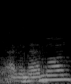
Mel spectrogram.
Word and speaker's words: Agamemnon: Agamemnon.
